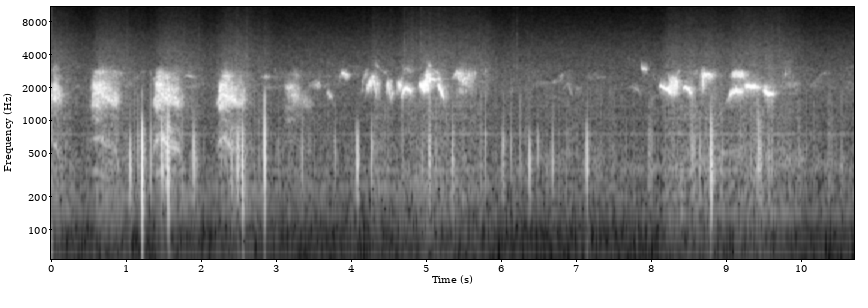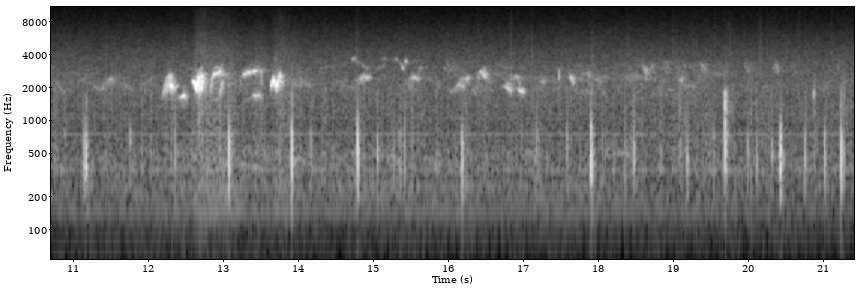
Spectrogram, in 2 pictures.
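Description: Small birds chirping in quick bouts of twittering notes, loudest in the first half and fainter later, with scattered faint clicks.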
